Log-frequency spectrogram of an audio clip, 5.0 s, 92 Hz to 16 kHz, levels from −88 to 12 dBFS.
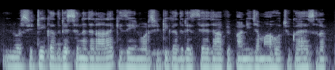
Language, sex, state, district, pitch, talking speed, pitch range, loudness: Hindi, male, Delhi, New Delhi, 110 Hz, 240 wpm, 105-115 Hz, -16 LUFS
